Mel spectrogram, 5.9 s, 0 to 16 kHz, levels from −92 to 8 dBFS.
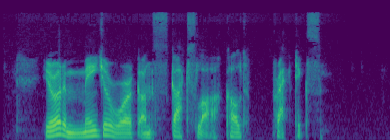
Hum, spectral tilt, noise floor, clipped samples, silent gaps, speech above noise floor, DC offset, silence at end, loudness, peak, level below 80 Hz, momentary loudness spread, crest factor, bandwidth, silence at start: none; -6.5 dB/octave; -74 dBFS; under 0.1%; none; 54 dB; under 0.1%; 1.1 s; -20 LUFS; -2 dBFS; -48 dBFS; 15 LU; 20 dB; 11.5 kHz; 0.7 s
